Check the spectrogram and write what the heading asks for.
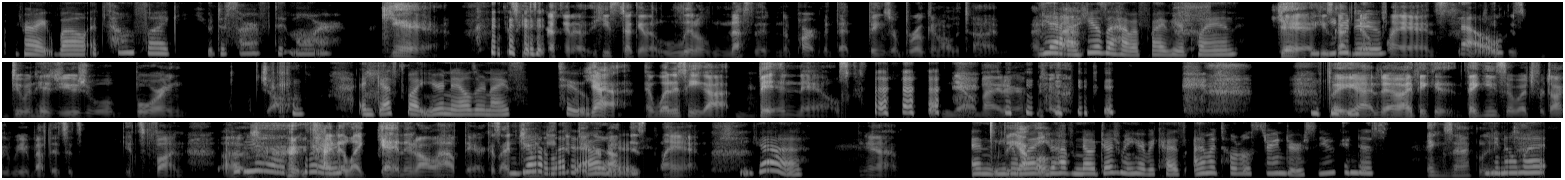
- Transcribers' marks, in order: put-on voice: "you deserved it more"; chuckle; put-on voice: "I laugh at him"; tapping; chuckle; stressed: "Bitten"; laugh; chuckle; chuckle; chuckle; stressed: "getting"
- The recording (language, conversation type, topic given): English, unstructured, What do you hope to achieve in the next five years?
